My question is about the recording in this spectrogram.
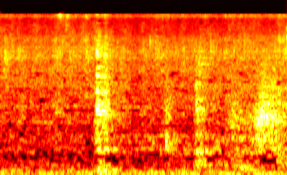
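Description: Faint sizzle of food frying in a pan on a gas burner, with a couple of light clicks of a kitchen utensil.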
